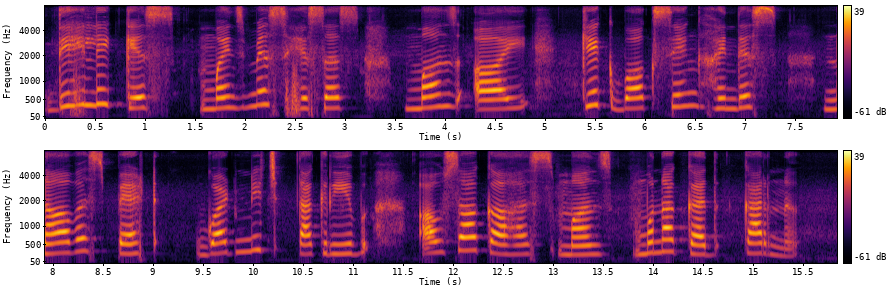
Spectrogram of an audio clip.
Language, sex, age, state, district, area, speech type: Kashmiri, female, 45-60, Jammu and Kashmir, Bandipora, rural, read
